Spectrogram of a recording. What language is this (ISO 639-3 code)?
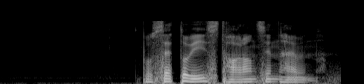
nor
